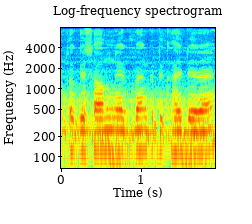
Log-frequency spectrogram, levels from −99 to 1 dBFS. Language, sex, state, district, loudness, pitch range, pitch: Hindi, male, Uttar Pradesh, Ghazipur, -21 LUFS, 120-125 Hz, 120 Hz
